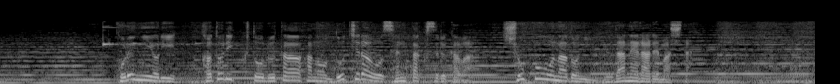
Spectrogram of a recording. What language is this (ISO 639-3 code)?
jpn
